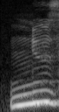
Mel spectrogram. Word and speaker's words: nous: Now I always say to you, don't pronounce the S in nous unless it's followed by a vowel.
